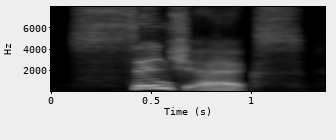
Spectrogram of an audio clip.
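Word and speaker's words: sinh: So cinch x that's how we pronounce it is equal to e to the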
